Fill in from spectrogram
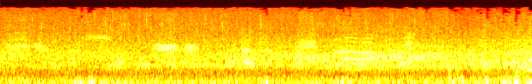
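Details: Flamingos at Larnaca Salt Lake, Cyprus, on Christmas Eve give a steady chorus of nasal, goose-like honks and gabbling from many birds at once, over a heavy low rumble of wind.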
